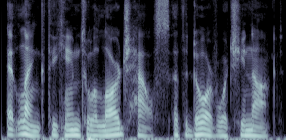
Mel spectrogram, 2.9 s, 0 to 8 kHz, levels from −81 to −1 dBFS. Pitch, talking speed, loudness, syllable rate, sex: 105 Hz, 315 wpm, -21 LUFS, 6.6 syllables/s, male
